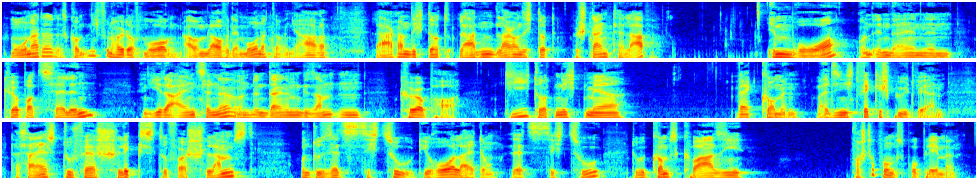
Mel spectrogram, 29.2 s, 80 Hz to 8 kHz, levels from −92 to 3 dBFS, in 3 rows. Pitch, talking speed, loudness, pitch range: 100 Hz, 140 wpm, -19 LUFS, 90-110 Hz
